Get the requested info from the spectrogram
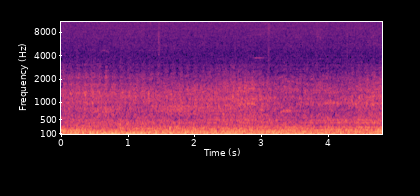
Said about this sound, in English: But it sounds kind of cool. In some ways, this is better than a music bed to have in the background during a show and a podcast. We can listen to the airplanes in the background, and people can talk about tech topics.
